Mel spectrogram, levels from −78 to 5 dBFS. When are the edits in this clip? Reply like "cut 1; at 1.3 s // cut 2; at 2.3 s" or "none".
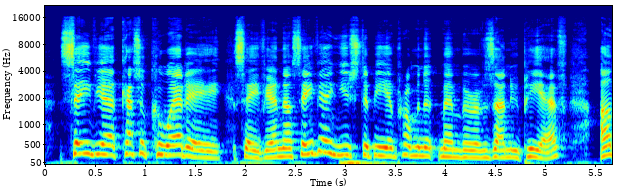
cut 1; at 1.9 s // cut 2; at 3.5 s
